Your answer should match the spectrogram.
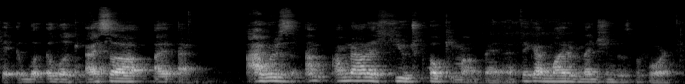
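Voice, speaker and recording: A man's voice: medium pitch, animated, moderate pace, a little mellow. A man co-hosting a podcast in casual, unscripted chat, speaking informally and emphatically, with phrases often restarted. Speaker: podcast co-host. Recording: echoey room, distant mic, noisy with clicks.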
